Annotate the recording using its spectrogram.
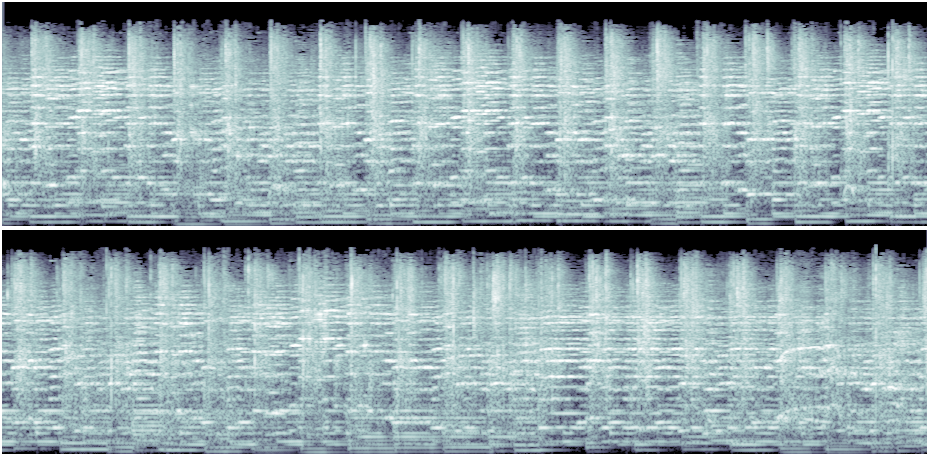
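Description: Live Irish traditional dance music for set dancing, with accordion and fiddle carrying the tune over a moving bass line and a steady, even beat.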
